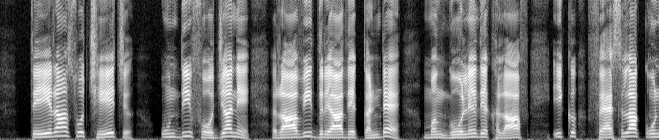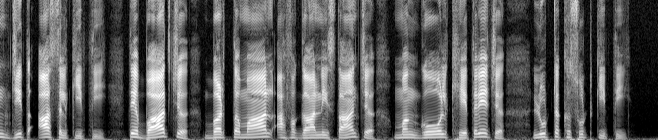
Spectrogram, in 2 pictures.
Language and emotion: Dogri, neutral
